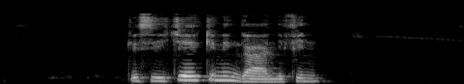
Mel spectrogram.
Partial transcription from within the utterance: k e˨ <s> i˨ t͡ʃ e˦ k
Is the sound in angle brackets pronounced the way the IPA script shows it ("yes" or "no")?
yes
